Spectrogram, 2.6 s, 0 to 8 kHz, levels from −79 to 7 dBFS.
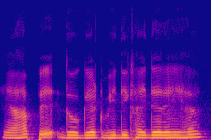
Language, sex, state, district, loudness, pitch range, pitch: Hindi, male, Jharkhand, Palamu, -14 LUFS, 150-160 Hz, 150 Hz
